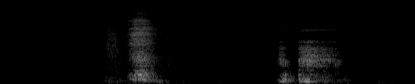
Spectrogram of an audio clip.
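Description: A man breathing out audibly twice into a close microphone, two short sigh-like breaths, the first about a second in and the second near three seconds in.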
